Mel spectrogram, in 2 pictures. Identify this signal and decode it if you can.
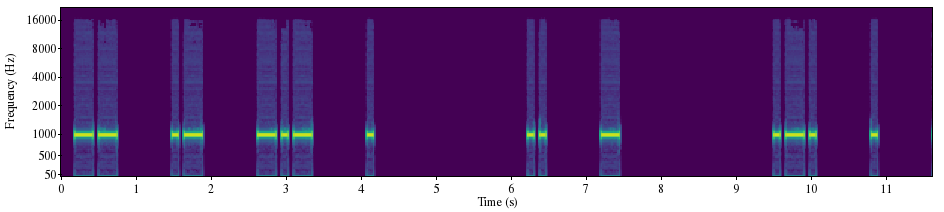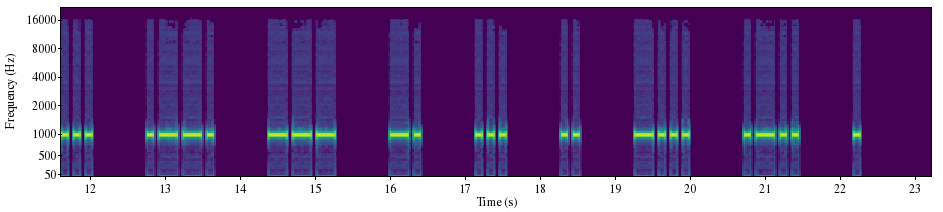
Morse code, heard as a keyed tone, about 15 wpm, spaced as for 8 wpm, 1000 Hz. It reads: MAKE IT RESPONSIBLE
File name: qotdfiles / 8wpm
